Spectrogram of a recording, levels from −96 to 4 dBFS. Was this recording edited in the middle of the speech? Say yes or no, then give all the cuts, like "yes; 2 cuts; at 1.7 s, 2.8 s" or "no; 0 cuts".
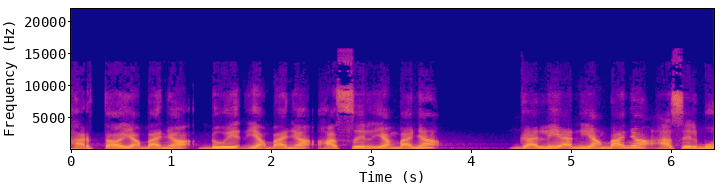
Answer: no; 0 cuts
